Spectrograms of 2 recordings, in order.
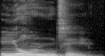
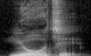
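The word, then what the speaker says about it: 四時: When you combine these numbers with ji, 4 o'clock is not yonji, but yoji.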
